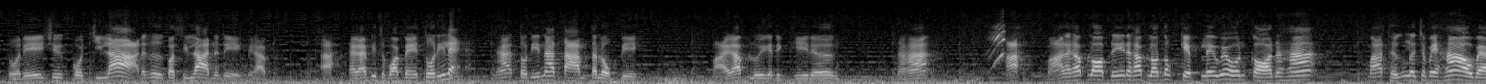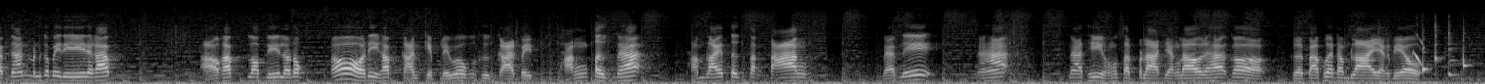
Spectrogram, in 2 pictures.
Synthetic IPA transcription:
t̪u˧ɐniː˦˥t͡ɕʰɯː˥˩koː˧t͡ɕi˧laː˥˩na˧˥˩kɔ˥˩kʰɯː˧kɔː˦˥si˧˥laː˥˩na˥˩nʔeː˧ŋna˦˥˩kʰa˦˥p̚ | ʔa̰ː˨˩t̪ʰaː˥˩kaː˧npʰiː˥˩sa˧pʰɔː˧np̬a˧jʔa˧jt̪u˧ɐniː˦˥lɛ˨˩ʔna˦˥ha˦˥t̪u˧ɐniː˦˥naː˥˩t̪aː˧mt̪a˧lo˨˩k̚diː˧ | ma̰ː˨˦jkʰa˦˥p̚lu˧jka˧nʔiː˨˩k̚t̪ʰiː˧nɯ˧ŋna˦˥ɦa˦˥ʔ | ʔa˨˩maː˨˦la˦˥kʰa˦˥p̚ɾɔː˥˩p̚niː˦˥na˦˥kʰa˦˥p̚ɾa˧wt̪̬ɔ˥˩ŋke˨˩p̚leː˧we˥˩wka˧nkɔː˨˩nːa˦˥ɦa˦˥ʔ | maː˧t̪ʰɯ˩˦ŋɾa˧wt͡ɕa˨˩pa˧jɦaː˥˩wbɛː˨˩p̚na˦˥nma˧nkɔː˥˩ma˩jdiː˧na˦˥kʰa˦˥p̚ | ʔʰaː˨˩wkʰa˦˥p̚ɾɔː˥˩p̚niː˦˥ɾa˧wt̪ɔ˥˩ŋ | ʔɔː˧˩niː˥˩kʰa˦˥p̚kaː˧nke˨˩p̚leː˧we˥˩kɔː˥˩kʰɯː˧kaː˧npa˧jpʰa˨˩˦ŋt̪ɯ˨˩k̚na˦˥kʰa˦˥ʔt̪ʰa˧mlaː˧jt̪ɯ˨˩k̚t̪aː˨˩ŋt̪aː˨˩ŋ | bɛː˨˩p̚niː˦˥ | na˦˥ha˦˥ʔ | naː˥˩t̪ʰiː˥˩kʰɔː˩˦ŋsa˨˩t̪̚pa˧laː˨˩t̪̚jaː˨˩ŋɾa˧wna˦˥ha˦˥ʔkɔː˥˩kɤː˨˩t̪̚maː˧pʰɯ˥˩ənt̪ʰa˧mlaː˧jːaː˨˩ŋdi˨˧əw

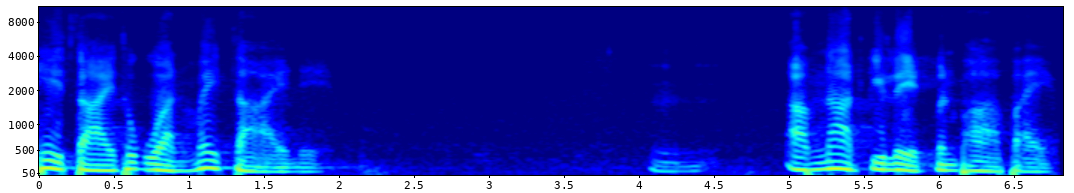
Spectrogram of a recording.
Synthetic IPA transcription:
t̪ʰiː˥˩t̪aː˧jt̪ʰu˦˥k̚wa˧nma˥˩jt̪aː˧jniː˧˩ | ʔɯː˧˩ | ʔa˧mnaː˥˩t̪̚ki˧leː˨˩t̪̚ma˧npʰaː˧pa˧j

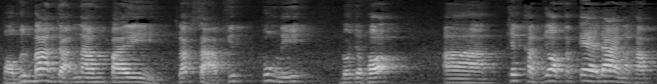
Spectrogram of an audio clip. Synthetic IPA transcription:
mɔː˩˦pʰɯ˥˩nbaː˥˩ŋt͡ɕa˨˩ʔna˧mpa˧jɾa˦˥k̚saː˩˦pʰi˦˥t̪̚pʰu˥˩ŋniː˦˥ | doː˧jt͡ɕʰa˧pʰɔ˦˥ʔ | ʔaː˧˩kʰe˦˥t̪̚kʰa˨˩t̪̚jɔː˥˩k̚kːa˥˩kɛː˥˩daː˥˩jna˦˥kʰa˦˥p̚

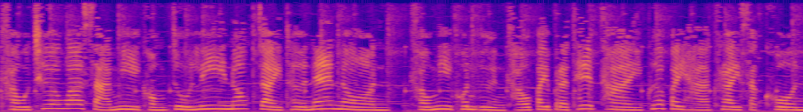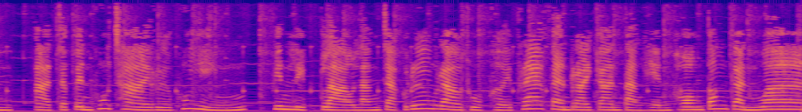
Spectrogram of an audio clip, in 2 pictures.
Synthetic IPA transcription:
kʰa˦˥wt͡ɕʰɯ˥˩əwaː˥˩saː˩˦miː˧kʰɔː˩˦ŋt͡ɕuː˧liː˥˩nɔː˥˩k̚t͡ɕa˧jt̪ʰɤː˧nɛː˥˩nɔː˧n | kʰa˦˥wmiː˧kʰo˧nʔɯː˨˩nkʰa˦˥wpa˧jpɾa˧t̪ʰeː˥˩t̪ʰːa˧jpʰɯ˥˩əpa˧jɦaː˩˦kʰɾa˧jsa˨˩kʰːo˧n | ʔaː˨˩t̪̚t͡ɕa˨˩ʔpe˧npʰuː˥˩t͡ɕʰaː˧jɾɯː˩˦pʰuː˥˩ji˩˦ŋ | fiː˧nli˨˩p̚klaː˨˩wla˩˦ŋt͡ɕaː˨˩k̚ɾɯ˥˩əŋɾaː˧wt̪ʰuː˨˩k̚pʰɤː˩˦jpʰɾɛː˥˩fɛː˧nɾaː˧jkaː˧nt̪aː˨˩ŋɦe˩˦npʰɔː˧˦˥ŋt̪ɔ˥˩ŋka˧nwaː˥˩

